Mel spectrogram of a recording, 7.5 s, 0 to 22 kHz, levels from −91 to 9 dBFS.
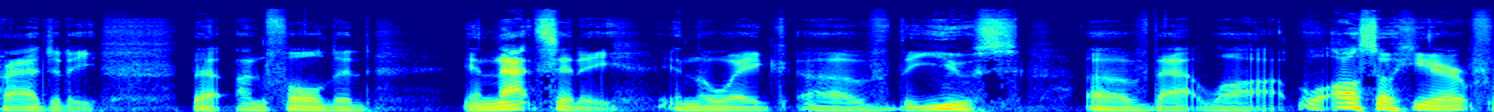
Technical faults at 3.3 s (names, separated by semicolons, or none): none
